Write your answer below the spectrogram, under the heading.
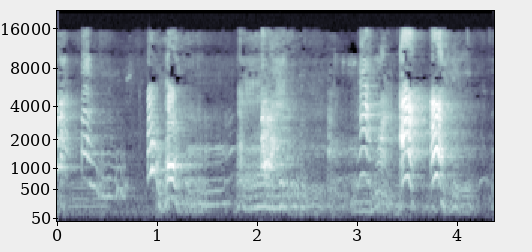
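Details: Scottish Terrier puppies at play. A mix of rumbling growls and high, strained yaps comes in uneven bursts, with several puppies seemingly overlapping in a noisy scuffle.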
